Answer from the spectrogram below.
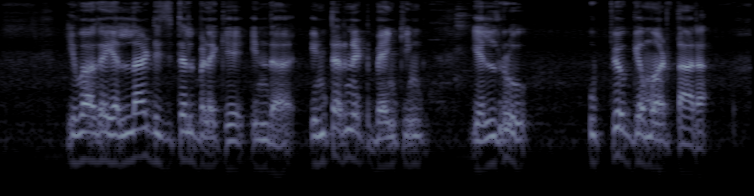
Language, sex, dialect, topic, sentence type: Kannada, male, Central, banking, statement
